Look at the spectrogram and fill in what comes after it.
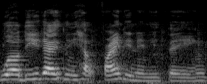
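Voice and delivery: normal talking voice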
